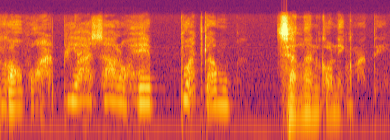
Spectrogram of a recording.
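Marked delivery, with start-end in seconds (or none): 0.0-2.3 whispered flattery. Pretend. Flatterer praising you.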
